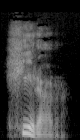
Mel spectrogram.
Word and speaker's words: girar: Nebo chirar. Chirar. Píšeme girar. r r na konci. Girar. Píšeme, vyslujeme chirar. Jednoduše. Ano. Ch, nebo respektive G a I vyslujeme jako ch.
